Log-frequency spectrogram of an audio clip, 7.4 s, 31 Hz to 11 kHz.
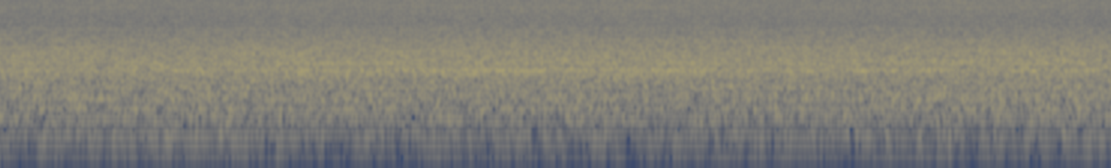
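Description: Cabin noise of a Kanazawa Seaside Line 2000 series rubber-tyred automated guideway train running steadily: an even rush of tyre and running noise with a faint steady tone.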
